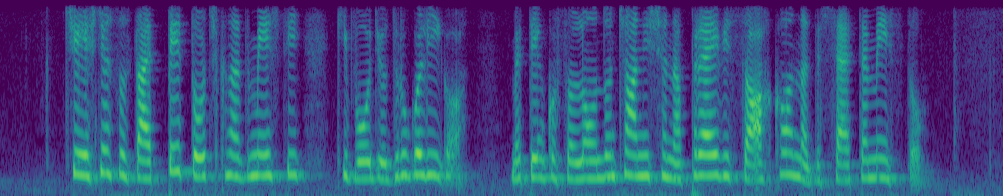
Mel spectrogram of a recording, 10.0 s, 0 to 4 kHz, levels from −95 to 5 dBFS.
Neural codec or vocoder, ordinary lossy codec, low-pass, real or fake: none; none; 3.6 kHz; real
